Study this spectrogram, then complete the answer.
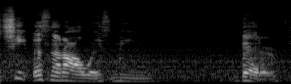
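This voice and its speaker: Here a woman speaks with a Mississippi accent. Her pace is moderate. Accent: Southern US (Mississippi). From US South, Jackson, Mississippi. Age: 30s. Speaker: vlogger and party decorator. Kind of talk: casual vlog chat. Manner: halting, repeats words.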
